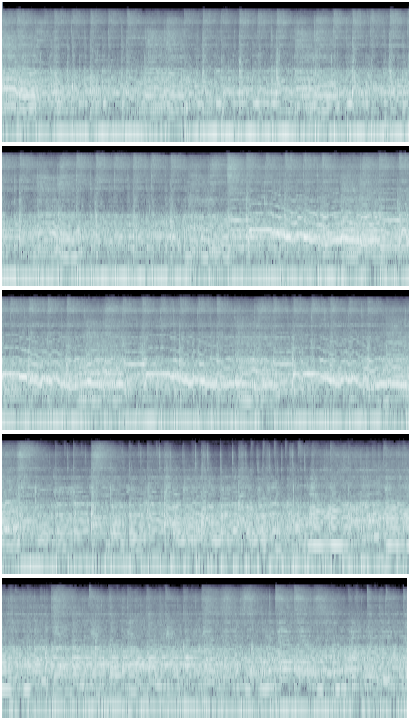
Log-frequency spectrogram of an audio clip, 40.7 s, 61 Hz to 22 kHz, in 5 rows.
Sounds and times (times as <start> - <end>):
Progressive rock: 0.0 - 40.6.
